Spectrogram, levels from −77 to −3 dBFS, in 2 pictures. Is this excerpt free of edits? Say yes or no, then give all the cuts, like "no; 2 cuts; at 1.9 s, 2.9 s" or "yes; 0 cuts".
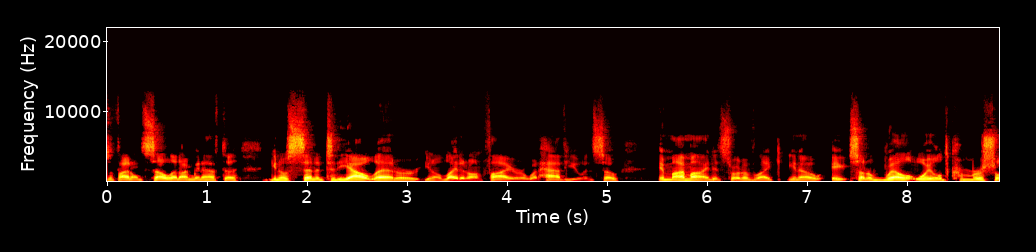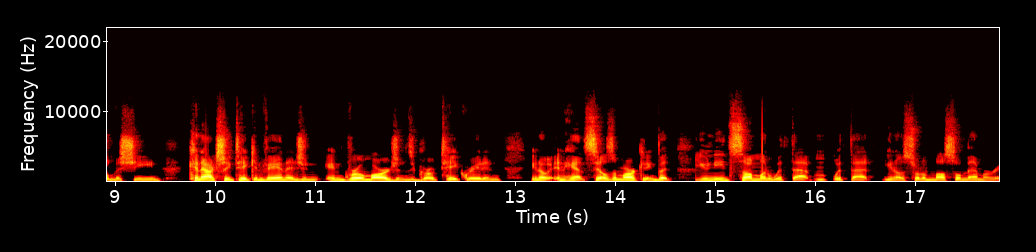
no; 1 cut; at 7.4 s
